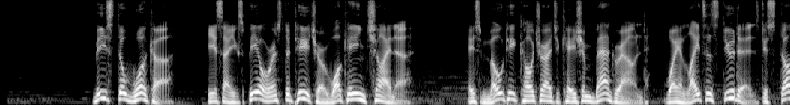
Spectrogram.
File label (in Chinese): 男英 专题 颁奖 颁奖国际部外教; 外语; 英语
